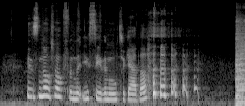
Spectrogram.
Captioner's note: laughing; funky Christmas music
